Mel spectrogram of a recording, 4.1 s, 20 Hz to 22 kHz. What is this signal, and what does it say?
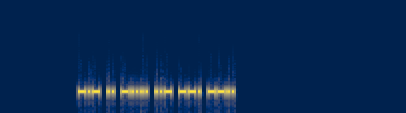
Morse code, heard as a keyed tone, about 52 wpm, 700 Hz. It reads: KI6UGZ
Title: USA Call Signs - 6 Characters - Repeated 2x - 50wpm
